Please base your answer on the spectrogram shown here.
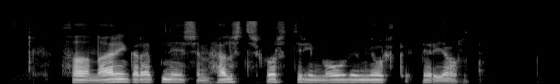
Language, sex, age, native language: Icelandic, male, 20-29, Icelandic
